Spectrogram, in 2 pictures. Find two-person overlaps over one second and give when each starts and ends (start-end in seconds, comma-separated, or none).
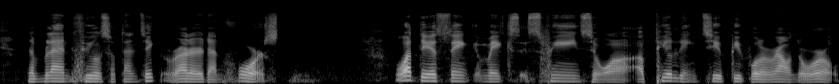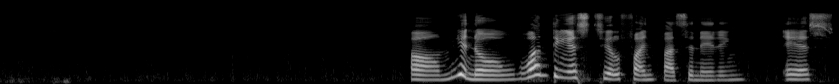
none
